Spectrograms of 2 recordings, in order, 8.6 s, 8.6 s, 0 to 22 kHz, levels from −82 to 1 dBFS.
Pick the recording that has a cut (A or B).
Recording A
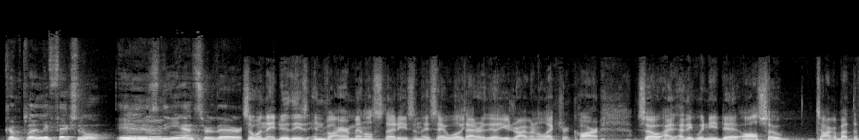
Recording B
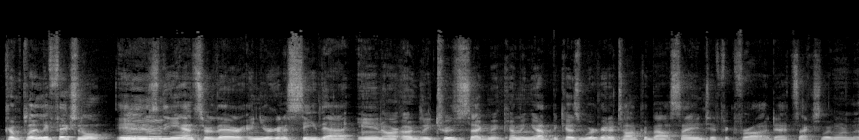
A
